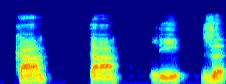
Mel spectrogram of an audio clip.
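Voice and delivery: Cataliză drawn out syllable by syllable, very slow; overly slow explanation. Retold or imitated. Engineer telling the Chinese guest the word, exaggeratedly slow. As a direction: spell Cataliză out as if to a child. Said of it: "Spune-i chinezului".

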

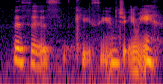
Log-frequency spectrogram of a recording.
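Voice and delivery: hushed whisper. Real, not acted. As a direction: breathe it out as a secret. Whispered podcast intro aside.

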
